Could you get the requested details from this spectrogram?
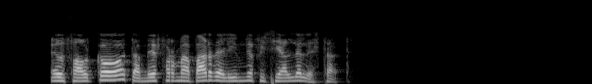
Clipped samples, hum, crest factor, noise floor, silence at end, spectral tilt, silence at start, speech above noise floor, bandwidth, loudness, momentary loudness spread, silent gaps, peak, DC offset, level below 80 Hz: under 0.1%; none; 20 dB; under -90 dBFS; 2.55 s; -9.5 dB/octave; 0.5 s; over 68 dB; 4.8 kHz; -23 LUFS; 13 LU; none; -6 dBFS; under 0.1%; -64 dBFS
